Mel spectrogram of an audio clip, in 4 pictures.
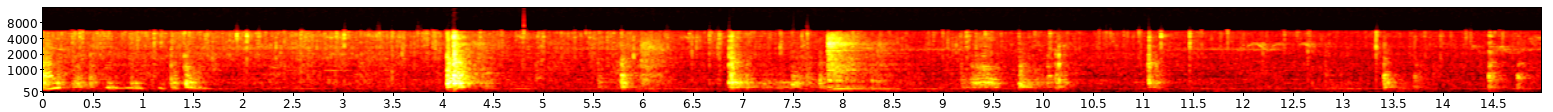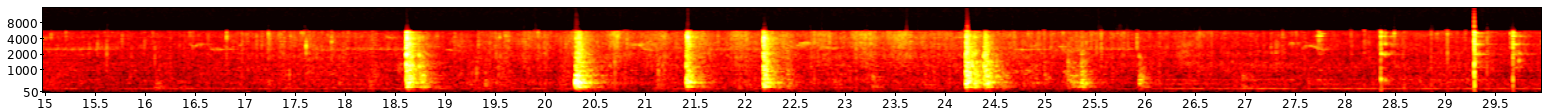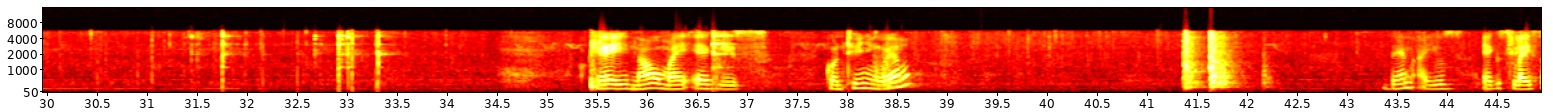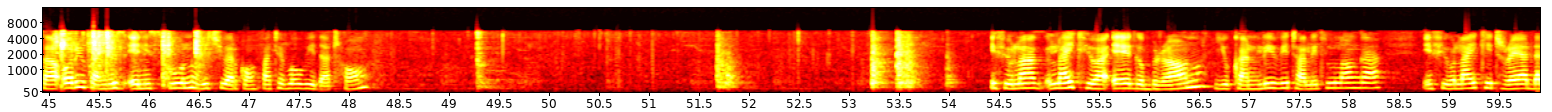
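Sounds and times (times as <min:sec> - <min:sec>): egg sizzling in a pan: 0:00.0 - 0:59.9
utensil clinking on pan and bowl: 0:28.4 - 0:28.6, 0:31.4 - 0:33.6, 0:36.6 - 0:36.9, 0:45.0 - 0:46.7.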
